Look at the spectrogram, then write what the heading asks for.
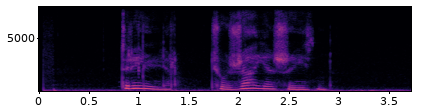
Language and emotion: Russian, sad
